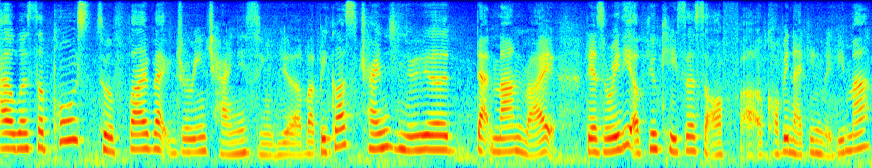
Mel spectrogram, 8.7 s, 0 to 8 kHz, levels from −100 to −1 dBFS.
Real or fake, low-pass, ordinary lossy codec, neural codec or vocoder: fake; none; none; codec, 16 kHz, 2 kbps, X-Codec, HuBERT features, trained on LibriSpeech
